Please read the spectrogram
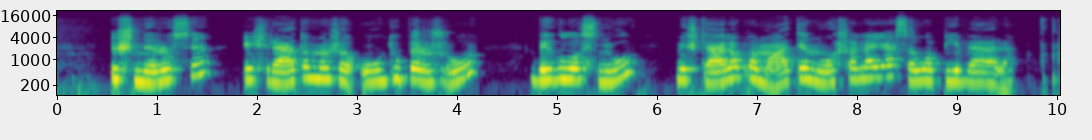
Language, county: Lithuanian, Alytus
